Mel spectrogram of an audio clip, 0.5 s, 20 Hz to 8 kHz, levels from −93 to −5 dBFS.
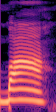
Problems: constant background noise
